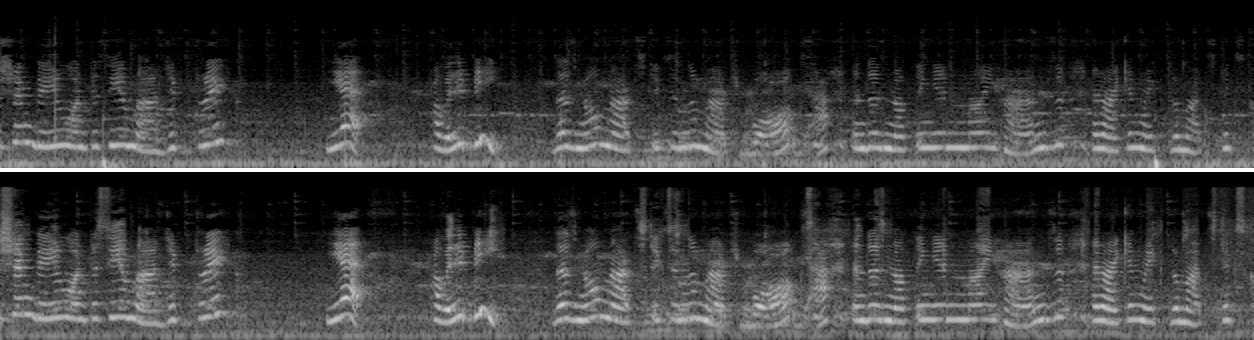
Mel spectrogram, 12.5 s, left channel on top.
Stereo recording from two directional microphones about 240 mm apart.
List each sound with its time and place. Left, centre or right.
0.0 s a child's voice: centre
3.3 s a woman's voice: centre
5.5 s a child's voice: centre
